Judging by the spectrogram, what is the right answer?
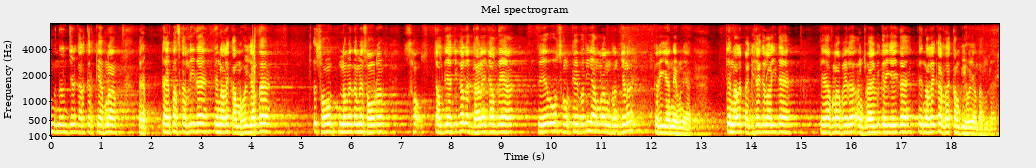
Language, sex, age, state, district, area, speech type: Punjabi, male, 30-45, Punjab, Fatehgarh Sahib, rural, spontaneous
